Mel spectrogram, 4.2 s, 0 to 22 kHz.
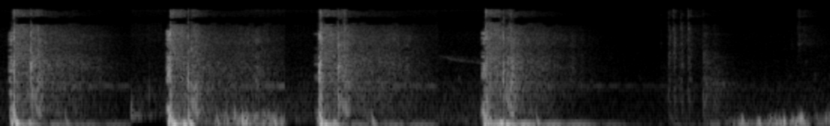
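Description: Henry H001 lever-action .22 rimfire rifle firing four shots in quick succession, each a sharp crack less than a second apart, then a fainter click near the end.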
